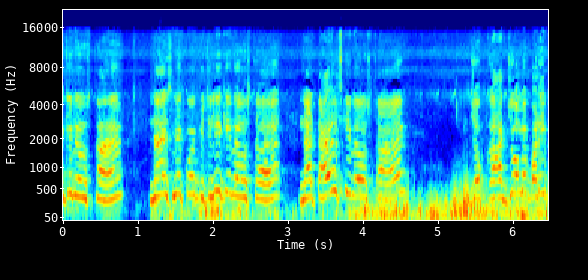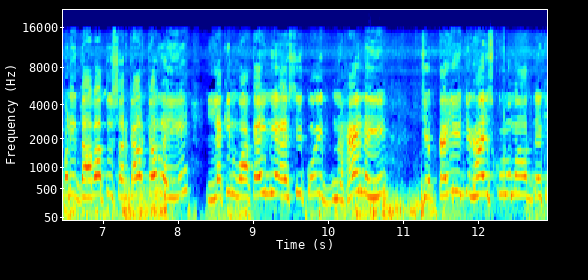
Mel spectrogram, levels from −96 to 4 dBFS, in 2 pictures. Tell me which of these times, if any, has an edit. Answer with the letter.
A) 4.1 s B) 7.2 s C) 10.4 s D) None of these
D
